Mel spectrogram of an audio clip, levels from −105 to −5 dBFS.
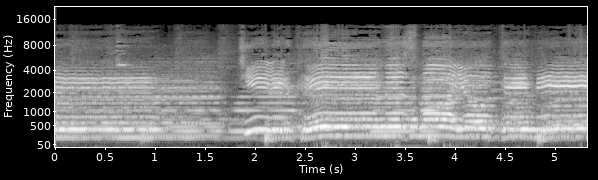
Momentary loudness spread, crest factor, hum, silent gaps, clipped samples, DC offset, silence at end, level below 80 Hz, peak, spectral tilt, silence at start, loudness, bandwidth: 11 LU; 12 dB; none; none; under 0.1%; under 0.1%; 0 s; -60 dBFS; -2 dBFS; -3.5 dB/octave; 0 s; -12 LUFS; 14 kHz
